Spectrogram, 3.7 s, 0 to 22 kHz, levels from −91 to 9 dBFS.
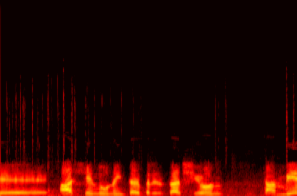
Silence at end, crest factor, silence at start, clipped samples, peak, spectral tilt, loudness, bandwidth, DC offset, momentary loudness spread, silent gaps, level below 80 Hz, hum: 0 s; 18 dB; 0 s; under 0.1%; -12 dBFS; -5 dB/octave; -30 LUFS; 12 kHz; under 0.1%; 9 LU; none; -72 dBFS; none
